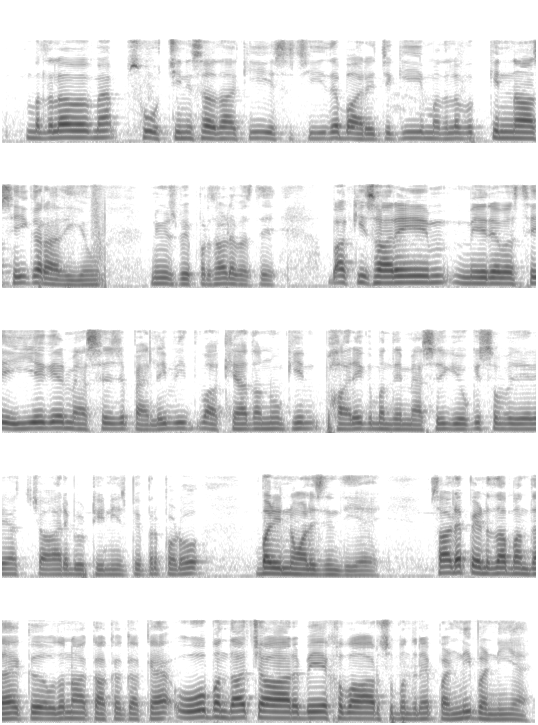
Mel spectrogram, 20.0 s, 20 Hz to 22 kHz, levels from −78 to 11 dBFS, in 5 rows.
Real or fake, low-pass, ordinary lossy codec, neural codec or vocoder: real; 7.2 kHz; MP3, 64 kbps; none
